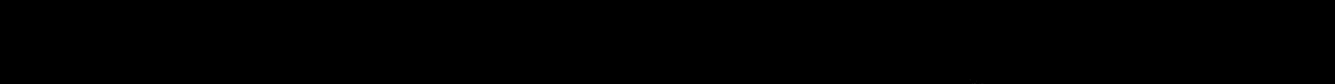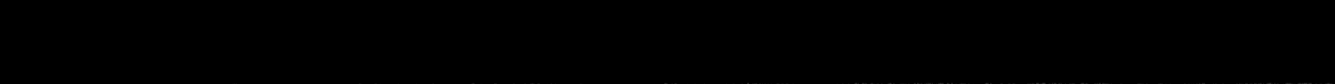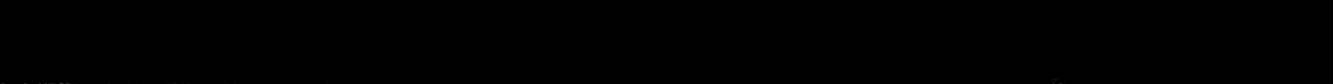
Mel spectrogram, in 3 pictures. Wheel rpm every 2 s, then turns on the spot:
0, 0, 0, 0, 0, 0, 0, 0, 0, 0, 0, 0, 0, 0, 0, 0, 0, 0, 0, 0.
none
